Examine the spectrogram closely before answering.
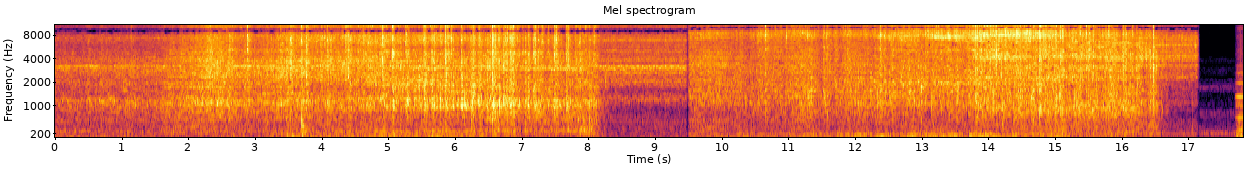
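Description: Battery-powered Plarail toy train, a Keikyu 1000 series model, running on plastic track: a small electric motor whirring with rapid clicking of wheels over the track joints. It grows louder as it approaches, drops away about eight seconds in, then builds again before fading near the end.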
